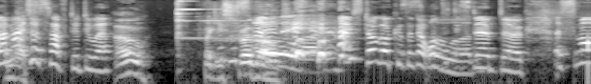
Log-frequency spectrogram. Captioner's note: ding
